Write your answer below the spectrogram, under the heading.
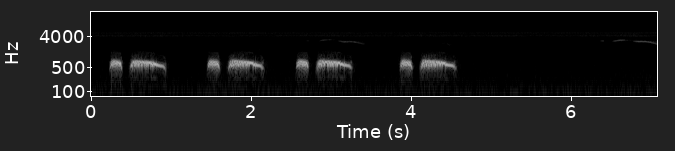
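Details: Spotted dove recorded at Ngọc Hồi, Vietnam, 25 March 2020, giving four paired coos: a clipped note followed by a longer, slightly falling hoarse one, about one pair per second. Silence follows, with a faint thin whistle and steady high hiss.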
